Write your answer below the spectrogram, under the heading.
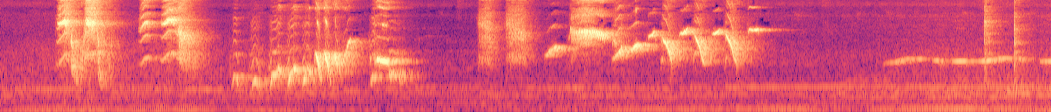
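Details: White-rumped shama from Medan with combination song, played to coach young birds into singing: loud harsh squawking bursts, then a rapid series of rising whistled notes and a long thin whistle, over a low indoor hum.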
